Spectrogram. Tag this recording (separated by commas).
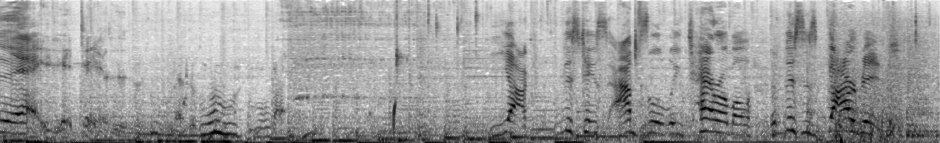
Music, Speech, Gurgling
